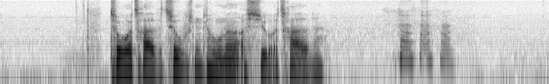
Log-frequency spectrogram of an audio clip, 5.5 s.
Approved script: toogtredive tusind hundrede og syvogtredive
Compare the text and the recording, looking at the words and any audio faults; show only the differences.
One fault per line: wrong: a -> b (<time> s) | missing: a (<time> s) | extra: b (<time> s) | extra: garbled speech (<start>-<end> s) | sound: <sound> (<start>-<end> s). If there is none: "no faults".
sound: laugh (3.8-4.6 s)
